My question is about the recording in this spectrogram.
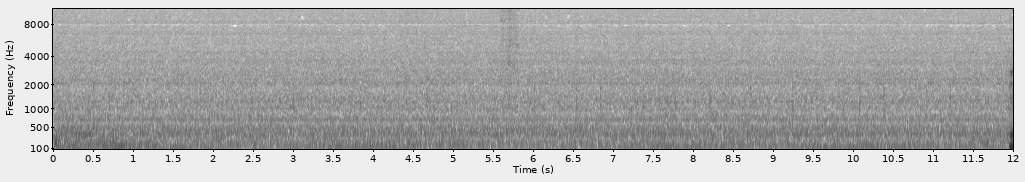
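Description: Steady low hum with a faint even hiss: machine background noise in a small room, with no distinct events.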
